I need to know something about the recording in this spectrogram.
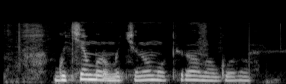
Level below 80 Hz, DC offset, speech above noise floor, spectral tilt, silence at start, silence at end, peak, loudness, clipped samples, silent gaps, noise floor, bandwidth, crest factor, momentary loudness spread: -52 dBFS; under 0.1%; 21 dB; -7 dB/octave; 0.25 s; 0.35 s; -2 dBFS; -19 LUFS; under 0.1%; none; -39 dBFS; 7.6 kHz; 16 dB; 16 LU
